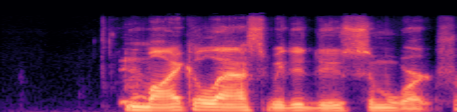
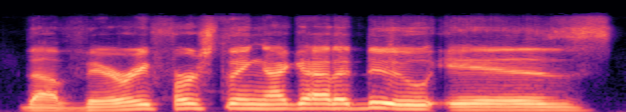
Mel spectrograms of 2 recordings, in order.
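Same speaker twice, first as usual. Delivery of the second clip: slow, higher, deliberate build-up; mock-dramatic quote; 5 semitones higher, slower than usual. Co-host imitating host's walking show, slow mock-dramatic. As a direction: draw it out like a grand announcement. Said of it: "and you go".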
